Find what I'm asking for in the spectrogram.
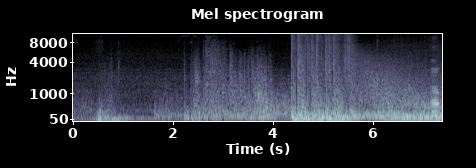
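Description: Warship gun salvos boom in the naval video game World of Warships Legends, a low thud followed by heavier rumbling volleys that grow louder and denser toward the end.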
